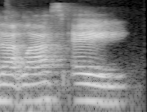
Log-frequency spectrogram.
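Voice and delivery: ordinary delivery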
